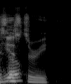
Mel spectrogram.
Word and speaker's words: HSTRY: It's called History. H S T R Y.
